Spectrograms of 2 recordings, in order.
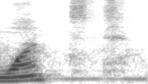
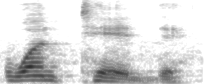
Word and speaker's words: wanted: cell one ted okay it's not want it's wanted you you pronounce the i decided started again of course i'm exaggerating i just want to show you guys the difference the difference in the pronunciation wanted wanted decided started but it's important to the id the id at the end ah and then you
